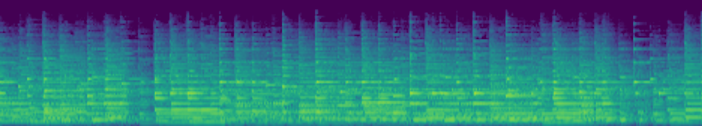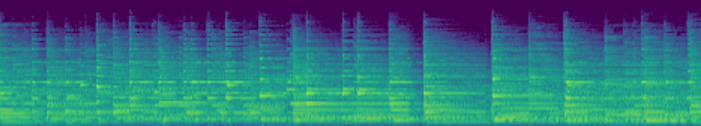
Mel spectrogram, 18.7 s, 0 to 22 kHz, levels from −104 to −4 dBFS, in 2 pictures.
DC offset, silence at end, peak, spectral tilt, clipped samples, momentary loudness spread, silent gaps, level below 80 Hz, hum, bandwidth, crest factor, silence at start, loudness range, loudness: under 0.1%; 0 s; -12 dBFS; -5.5 dB/octave; under 0.1%; 5 LU; none; -72 dBFS; none; 12.5 kHz; 16 dB; 0 s; 2 LU; -28 LUFS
